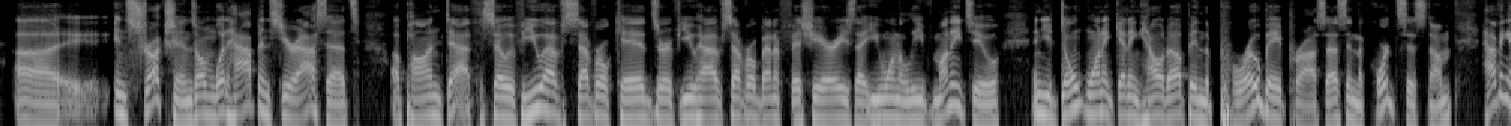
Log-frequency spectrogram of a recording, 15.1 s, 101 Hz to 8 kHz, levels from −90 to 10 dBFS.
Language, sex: English, male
